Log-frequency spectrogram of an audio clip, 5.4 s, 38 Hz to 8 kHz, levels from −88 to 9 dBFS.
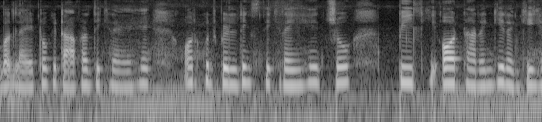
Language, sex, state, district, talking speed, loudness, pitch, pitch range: Hindi, female, Bihar, Gopalganj, 220 wpm, -21 LUFS, 200 Hz, 185-210 Hz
